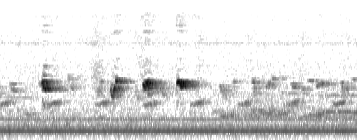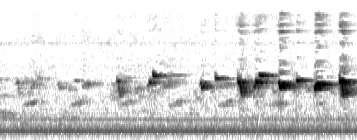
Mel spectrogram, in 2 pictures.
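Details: Yellow-vented bulbul male calling a rival: soft, scattered whistled notes at first, building after a pause into a louder, faster burst of bubbly chattering phrases; a constant low hum persists.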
